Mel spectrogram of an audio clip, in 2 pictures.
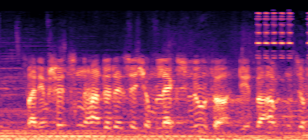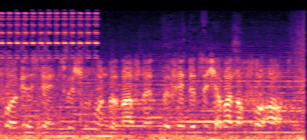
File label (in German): Nachrichtensprecher; Supergirl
